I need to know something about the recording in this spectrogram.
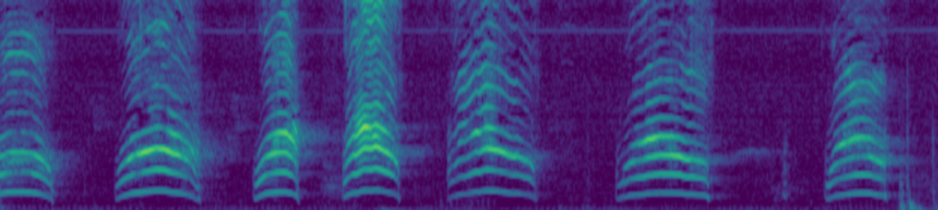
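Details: Kitten calling for its mother with seven loud, clear meows, each rising then falling. They are spaced about a second apart, and a soft thump follows at the end.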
